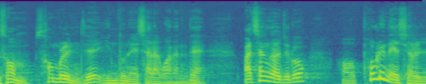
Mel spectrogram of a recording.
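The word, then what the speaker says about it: Polynesia: 그 섬을 이제 인도네시아라고 하는데 마찬가지로 폴리네시아를 영어식 발음은 이제 팔로니조라고 하죠. 강세가 여기 있어요. 팔로니지오.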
